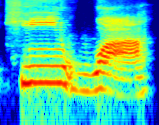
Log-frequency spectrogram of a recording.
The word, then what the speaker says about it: quinoa: Neato so like k-e-e-n it's spelled q-u-i but it's pronounced like k-e-e-n so just say quinoa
